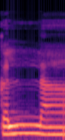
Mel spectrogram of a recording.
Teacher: கல்லா அலிஃப் மத்து இருக்கிறதுனால 2 ஹரக்கத்தை நீட்டி ஓதுவோம்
